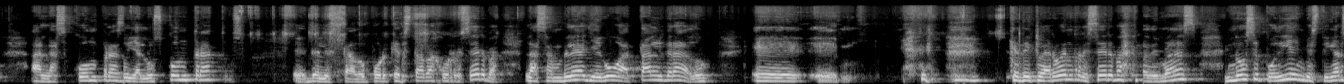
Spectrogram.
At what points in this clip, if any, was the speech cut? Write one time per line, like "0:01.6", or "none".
0:01.2
0:04.0
0:07.4
0:10.1
0:11.4
0:12.3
